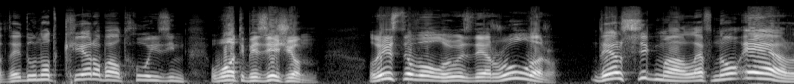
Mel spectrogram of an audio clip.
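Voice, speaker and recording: Guy doing a suspicious warrior guy reading his diary, blunt, high smooth voice, super dry audio. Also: no room sound. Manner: blunt, clipped grammar. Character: proud, blunt, suspicious northern male warrior from fantasy realm.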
